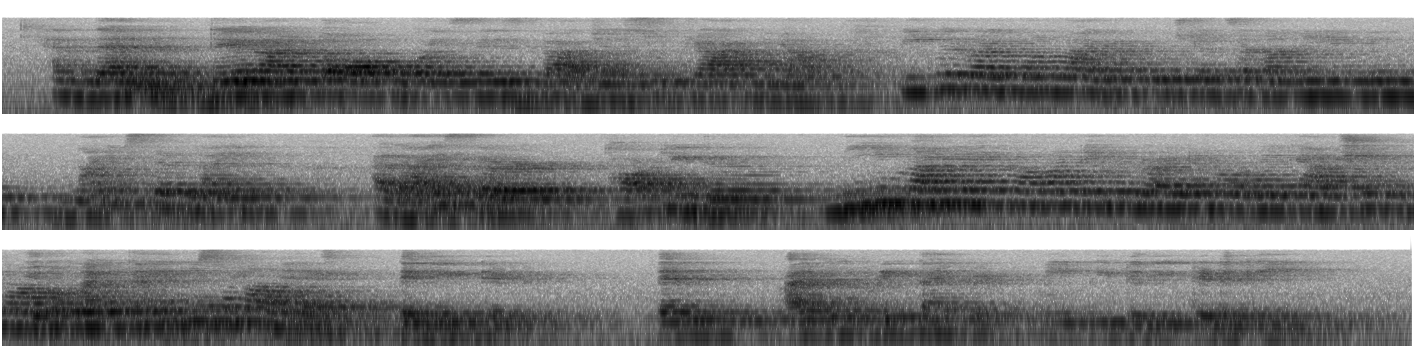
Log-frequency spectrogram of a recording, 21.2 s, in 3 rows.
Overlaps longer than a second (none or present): present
